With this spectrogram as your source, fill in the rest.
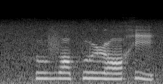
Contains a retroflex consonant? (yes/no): yes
